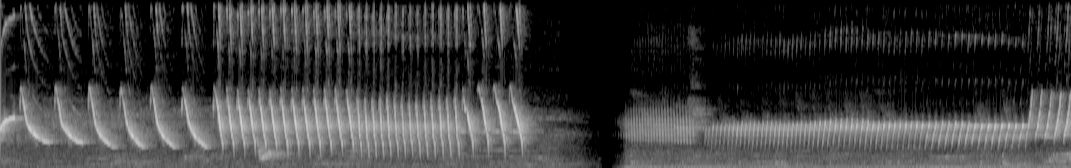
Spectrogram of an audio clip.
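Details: Yellow canary in konslet song: six loud sweeping downslurred whistles, then a dense rapid trill, a sudden silent gap, and a sustained even buzzy trill that rises in strength near the end.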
